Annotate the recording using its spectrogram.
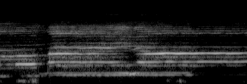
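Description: Two children singing a devotional song together in long held notes, with a brief breath just before half a second in.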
